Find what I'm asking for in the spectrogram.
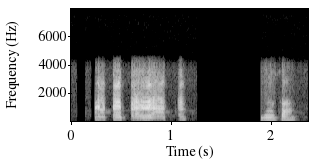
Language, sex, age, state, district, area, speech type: Urdu, male, 30-45, Bihar, Supaul, urban, conversation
